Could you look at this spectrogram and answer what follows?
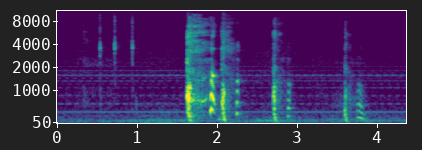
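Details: A run of about four harsh coughs from an adult woman, then a weaker one, in a quiet room with a faint hum; she has a fever of 37.8 and a headache when coughing.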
